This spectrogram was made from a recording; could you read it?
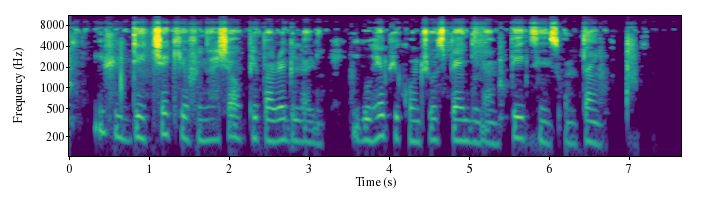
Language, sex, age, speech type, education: Nigerian Pidgin, female, 15-29, spontaneous, secondary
